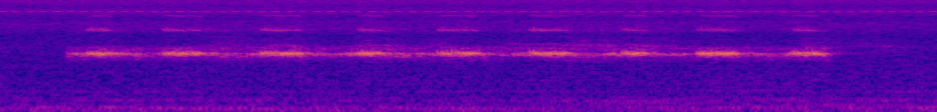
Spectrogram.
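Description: A cricket chirps in a steady series of short, high, pure-toned pulses, about two to three each second, against a quiet background.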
